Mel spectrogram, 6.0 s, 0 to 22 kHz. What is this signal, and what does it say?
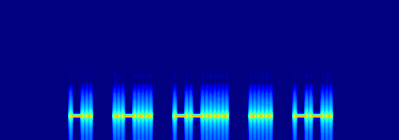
Morse code, heard as a keyed tone, about 20 wpm, 700 Hz. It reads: N L 7 S G
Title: 238 Lesson 38g - Letter q - Call Signs 20wpm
